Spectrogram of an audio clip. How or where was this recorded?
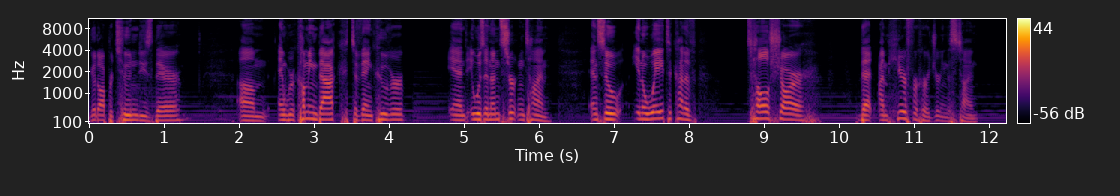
large echoing room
